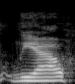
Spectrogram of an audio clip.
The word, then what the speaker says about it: Liao: Jimmy Liao, is that right? Yes, Liao, like Liao. meow, cat.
